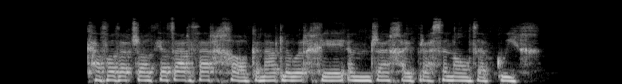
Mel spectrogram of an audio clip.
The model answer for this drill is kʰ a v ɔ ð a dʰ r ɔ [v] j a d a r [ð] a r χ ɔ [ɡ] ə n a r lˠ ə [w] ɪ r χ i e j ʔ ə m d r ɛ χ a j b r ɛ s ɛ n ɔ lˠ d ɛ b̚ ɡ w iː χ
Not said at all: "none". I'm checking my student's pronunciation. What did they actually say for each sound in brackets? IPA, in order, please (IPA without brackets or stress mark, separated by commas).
ð, ð, ɡ, w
